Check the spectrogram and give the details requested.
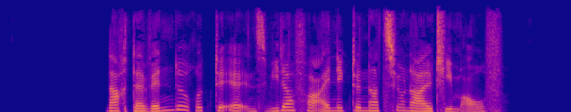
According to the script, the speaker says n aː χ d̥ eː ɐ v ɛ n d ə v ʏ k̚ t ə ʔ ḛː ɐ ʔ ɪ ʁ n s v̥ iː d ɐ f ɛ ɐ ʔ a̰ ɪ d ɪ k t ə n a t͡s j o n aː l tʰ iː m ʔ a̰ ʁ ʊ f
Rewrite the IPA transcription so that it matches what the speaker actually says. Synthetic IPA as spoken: n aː χ d̥ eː ɐ v ɛ n d ə ʁ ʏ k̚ t ə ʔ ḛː ɐ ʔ ɪ n s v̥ iː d ɐ f ɛ ɐ ʔ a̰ ɪ n ɪ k t ə n a t͡s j o n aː l tʰ iː m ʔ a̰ ʊ f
